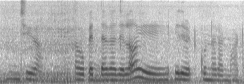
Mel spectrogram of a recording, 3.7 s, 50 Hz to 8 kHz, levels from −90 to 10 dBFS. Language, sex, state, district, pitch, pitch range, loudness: Telugu, female, Telangana, Karimnagar, 200 Hz, 195-215 Hz, -24 LUFS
